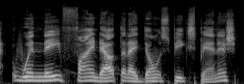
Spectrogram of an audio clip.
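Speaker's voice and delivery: ordinary talk, nothing marked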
